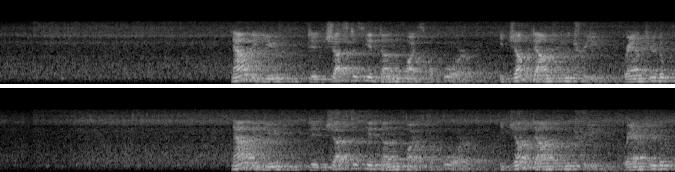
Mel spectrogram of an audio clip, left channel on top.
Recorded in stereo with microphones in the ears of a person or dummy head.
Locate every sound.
2.3 s a man speaking: 30° left (ahead or behind), 3 m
